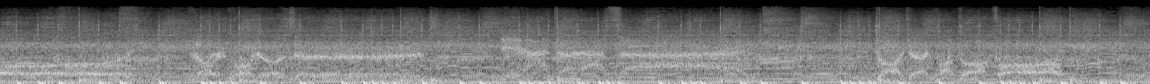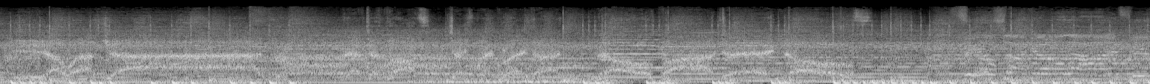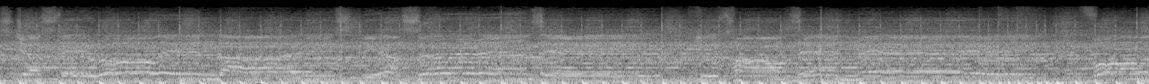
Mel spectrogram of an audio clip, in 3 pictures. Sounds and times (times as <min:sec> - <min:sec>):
Music: 0:00.0 - 0:34.4.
